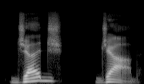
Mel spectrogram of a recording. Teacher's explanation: the j sound is a quick d sound followed by that buzzy zh sound. D, z, j. Judge, job.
